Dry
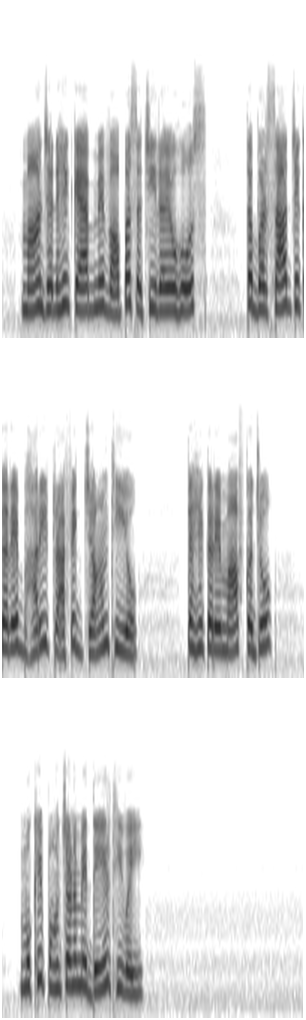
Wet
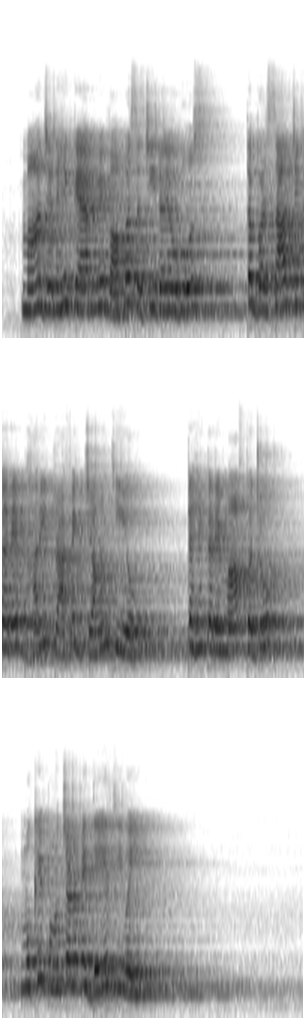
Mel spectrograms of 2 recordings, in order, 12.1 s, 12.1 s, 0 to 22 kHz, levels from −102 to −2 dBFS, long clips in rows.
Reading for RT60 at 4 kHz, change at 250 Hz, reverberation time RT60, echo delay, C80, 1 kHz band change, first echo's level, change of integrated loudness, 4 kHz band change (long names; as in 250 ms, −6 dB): 1.1 s, +7.0 dB, 2.2 s, 106 ms, 5.5 dB, +6.0 dB, −11.0 dB, +6.0 dB, +5.5 dB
